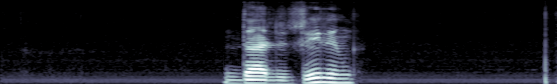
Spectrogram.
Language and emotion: Russian, neutral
